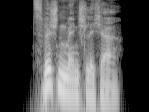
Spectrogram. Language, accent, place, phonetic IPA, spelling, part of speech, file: German, Germany, Berlin, [ˈt͡svɪʃn̩ˌmɛnʃlɪçɐ], zwischenmenschlicher, adjective, De-zwischenmenschlicher.ogg
- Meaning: inflection of zwischenmenschlich: 1. strong/mixed nominative masculine singular 2. strong genitive/dative feminine singular 3. strong genitive plural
